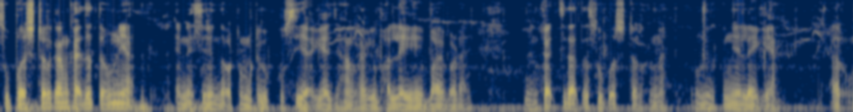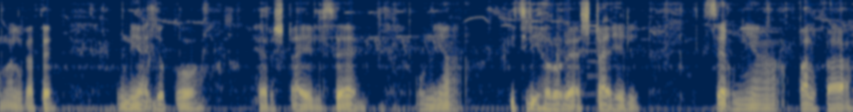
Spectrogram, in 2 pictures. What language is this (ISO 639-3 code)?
sat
